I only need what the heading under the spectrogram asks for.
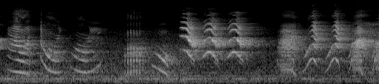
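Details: Several talking Indian ringneck parrots chatter in arched, bending squawks, with loud bursts near the middle and rapid downward-curving notes repeating toward the end.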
